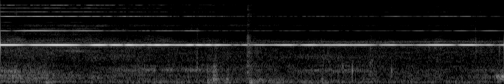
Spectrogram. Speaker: you can hear, it's pretty damn annoying. But you never know. It just may save the boat.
